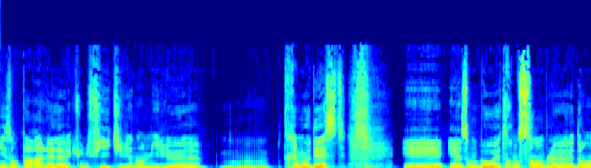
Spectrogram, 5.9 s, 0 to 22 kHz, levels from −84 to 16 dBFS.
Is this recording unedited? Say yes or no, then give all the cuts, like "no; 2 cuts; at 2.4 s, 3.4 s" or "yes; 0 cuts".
no; 1 cut; at 2.8 s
